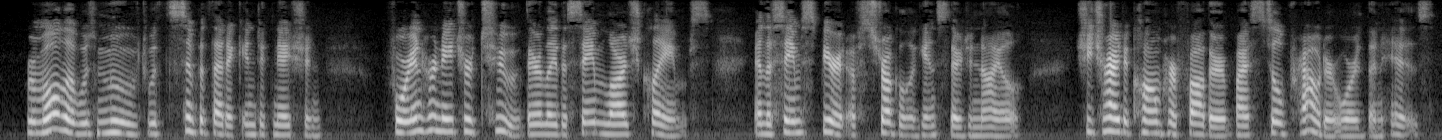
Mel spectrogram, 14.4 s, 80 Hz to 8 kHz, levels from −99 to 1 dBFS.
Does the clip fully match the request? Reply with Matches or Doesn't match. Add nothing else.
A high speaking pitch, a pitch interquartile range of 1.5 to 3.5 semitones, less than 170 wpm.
Doesn't match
